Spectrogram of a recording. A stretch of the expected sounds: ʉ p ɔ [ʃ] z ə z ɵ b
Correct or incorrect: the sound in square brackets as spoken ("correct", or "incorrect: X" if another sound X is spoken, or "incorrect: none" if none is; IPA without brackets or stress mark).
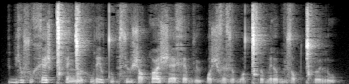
correct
